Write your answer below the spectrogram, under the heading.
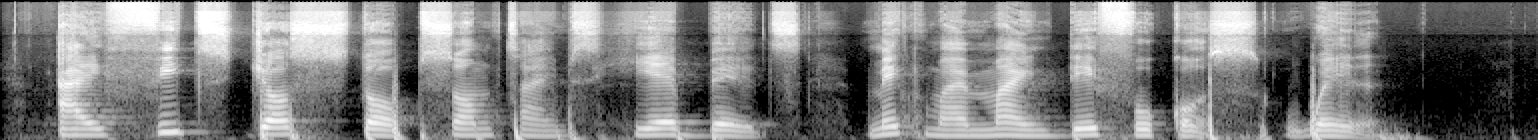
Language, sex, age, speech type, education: Nigerian Pidgin, female, 30-45, spontaneous, tertiary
